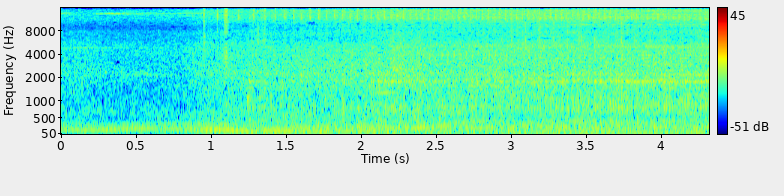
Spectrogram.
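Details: Honda Beat Deluxe fuel-injected scooter idling fast even with the throttle cable not pulled: a raised, steady, even hum that never drops to a low idle; idle speed too high, throttle body, ISC and TPS to be checked.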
